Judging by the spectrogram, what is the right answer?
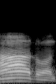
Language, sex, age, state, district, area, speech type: Odia, male, 30-45, Odisha, Kandhamal, rural, conversation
